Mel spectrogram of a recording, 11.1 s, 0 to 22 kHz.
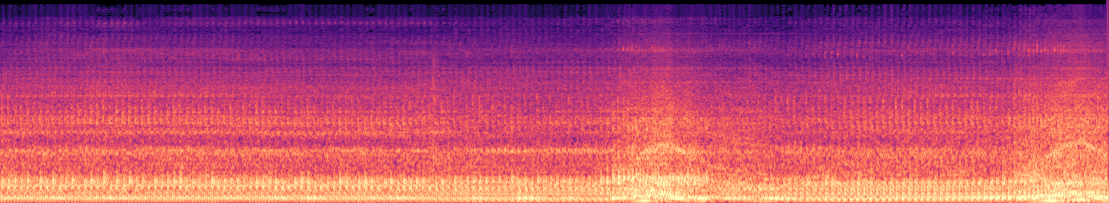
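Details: Viper ZS150J motorcycle engine: steady light tapping about four per second over the idle, still present through a brief throttle blip; valve knock from excessive valve clearance.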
